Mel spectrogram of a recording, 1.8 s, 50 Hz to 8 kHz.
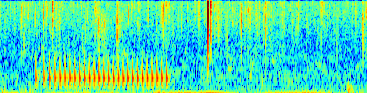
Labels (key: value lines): label: biophony, croak
recorder: SoundTrap 500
